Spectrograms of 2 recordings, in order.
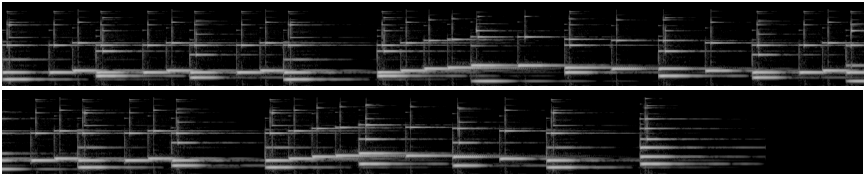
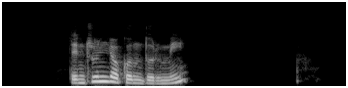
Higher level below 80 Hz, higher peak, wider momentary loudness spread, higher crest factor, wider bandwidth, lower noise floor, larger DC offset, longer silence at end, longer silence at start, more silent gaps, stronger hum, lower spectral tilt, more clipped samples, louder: second, -76 dBFS vs -64 dBFS; about the same, -6 dBFS vs -4 dBFS; about the same, 7 LU vs 9 LU; about the same, 18 dB vs 18 dB; first, 15.5 kHz vs 4.7 kHz; second, -48 dBFS vs under -90 dBFS; neither; second, 1.15 s vs 1.6 s; second, 0 s vs 0.7 s; neither; neither; second, 0.5 dB/octave vs -9 dB/octave; neither; second, -22 LUFS vs -19 LUFS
